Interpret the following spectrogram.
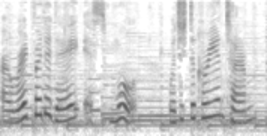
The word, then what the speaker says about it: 물: koreans cold water as mo and this is considered a noun mole is composed of just one syllable which is formed from the combination of the sounds of mium uh and real and with that you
